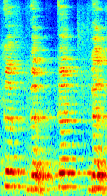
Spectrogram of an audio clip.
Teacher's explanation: velar sound इसमें हमारी back of the tongue soft palate के साथ जाके टच होती है और साउंड प्रोड्यूस होती है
